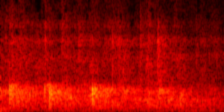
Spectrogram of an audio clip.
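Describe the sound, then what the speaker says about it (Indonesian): Applause during a church worship service, a soft, distant patter of clapping from the congregation with a few slightly louder bursts, fairly faint and with no talking over it. "berikan tepuk tangan yang meriah buat Tuhan Yesus"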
